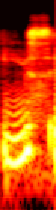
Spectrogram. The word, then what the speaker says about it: Ys: We've we've hit one of these before where it's stylized as YS, and I think that's pronounced East.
